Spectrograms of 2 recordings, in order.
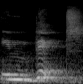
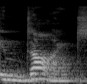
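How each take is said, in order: First: Indict said as in-DIKT, c sounded; wrong pronunciation. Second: Indict said as in-DITE, silent c; correct pronunciation. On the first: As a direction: mispronounce indict with a hard k. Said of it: "not indict". (indict ভুলভাবে ইনডিক্ট) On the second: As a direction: say indict to rhyme with bite. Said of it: "they say". (indict-এ c অনুচ্চারিত, ইনডাইট) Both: Shown as a demonstration.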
